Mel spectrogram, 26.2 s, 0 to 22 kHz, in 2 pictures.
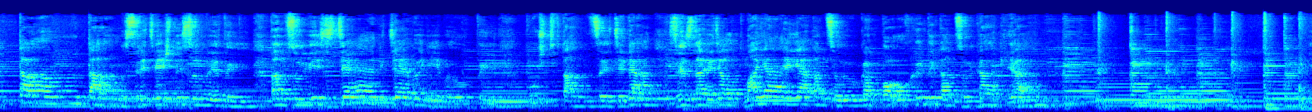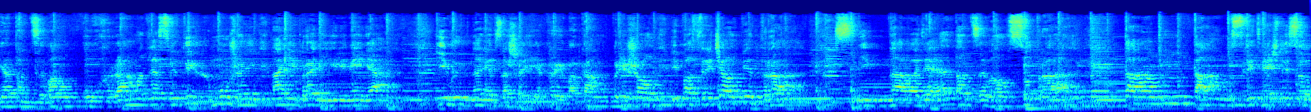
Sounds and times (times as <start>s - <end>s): Music: 0.0s - 26.2s.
